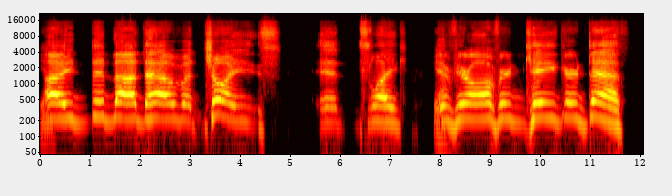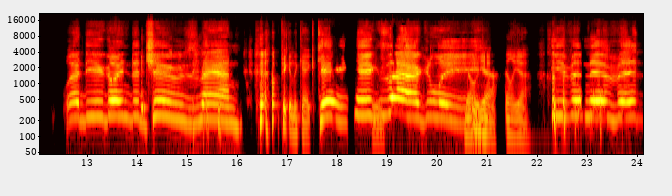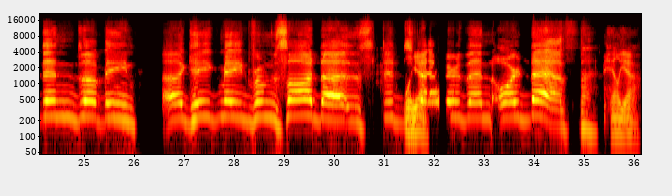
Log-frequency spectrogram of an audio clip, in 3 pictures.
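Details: Adult man with Parkinson's disease, diagnosed in 2014 at about age 35 after it was first misread as tennis elbow; real conversational speech; slow speech (Parkinson's disease).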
